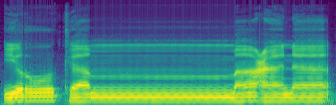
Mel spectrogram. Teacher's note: Maka diidgamkanlah ya huruf ba yang sukun ini ke huruf mim menjadi irkam ma'ana. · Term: idgham mutajanisain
